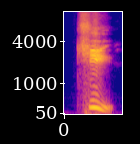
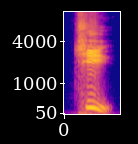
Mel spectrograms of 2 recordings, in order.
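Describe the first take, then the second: First: The vowel is a rounded sound absent from English. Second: The vowel is a rounded sound absent from English.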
